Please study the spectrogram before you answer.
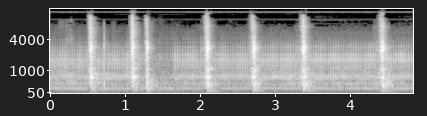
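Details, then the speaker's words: Stromberg Carlson 21TQ tube TV, first full power-up on a variac after replacing a failed part: a thin, steady high-pitched whine from the high-voltage circuit over speaker hiss and crackles, with voltage holding steady. "can hear some whining coming from the high voltage circuit."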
